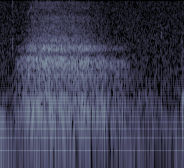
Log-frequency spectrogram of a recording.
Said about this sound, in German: Atme einmal tief durch die Nase ein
